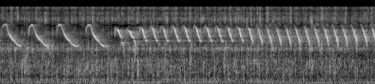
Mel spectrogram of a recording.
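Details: Canary song to prompt a stuck canary to sing: four loud downslurred sweeps, then a long fast series of short repeated notes, about eight per second.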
